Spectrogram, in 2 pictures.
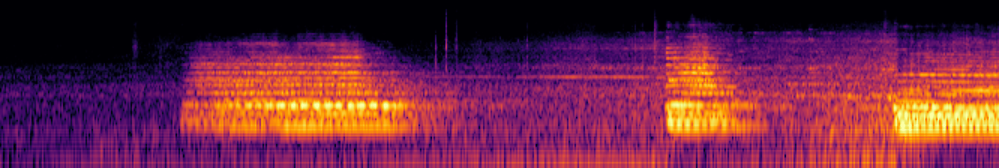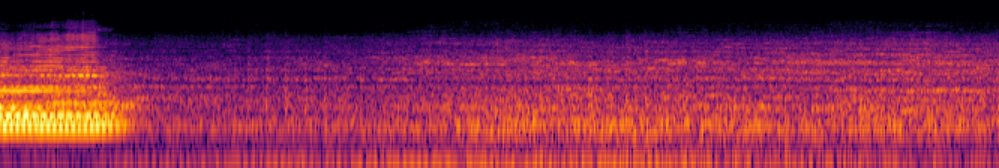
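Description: Norfolk Southern diesel locomotive's air horn sounding a long, a short and a long blast. This is followed by the steady rumble and clatter of a double-stack intermodal freight train's wheels as the cars roll past.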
